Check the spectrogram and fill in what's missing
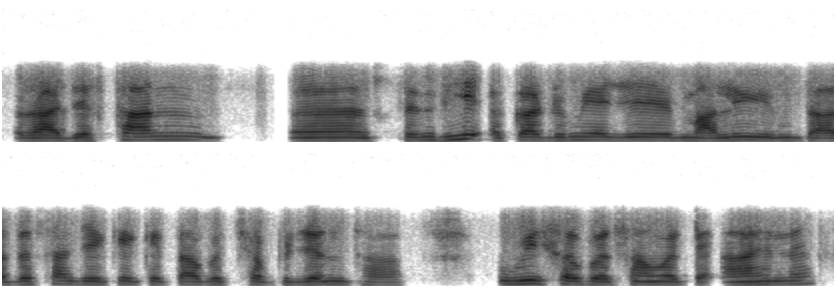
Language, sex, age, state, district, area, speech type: Sindhi, female, 60+, Rajasthan, Ajmer, urban, conversation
